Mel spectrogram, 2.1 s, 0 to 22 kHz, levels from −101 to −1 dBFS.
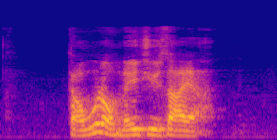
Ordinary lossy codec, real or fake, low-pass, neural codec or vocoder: AAC, 32 kbps; fake; 9.9 kHz; codec, 44.1 kHz, 7.8 kbps, Pupu-Codec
